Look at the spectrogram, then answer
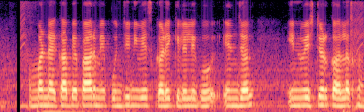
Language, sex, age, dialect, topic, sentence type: Magahi, female, 25-30, Western, banking, statement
